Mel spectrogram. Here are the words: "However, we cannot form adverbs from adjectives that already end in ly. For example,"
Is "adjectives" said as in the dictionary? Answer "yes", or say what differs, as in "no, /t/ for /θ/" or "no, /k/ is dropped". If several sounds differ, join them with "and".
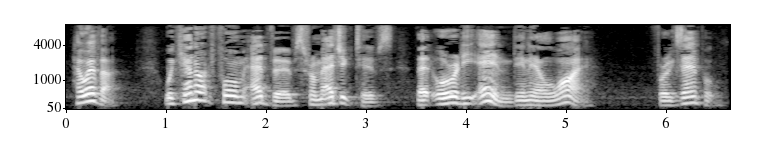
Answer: yes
